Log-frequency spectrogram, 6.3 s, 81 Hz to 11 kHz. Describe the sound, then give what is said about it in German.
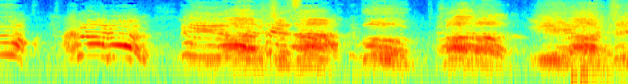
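A crowd at a Polish Independence Day march on 11 November chants the nationalist slogan God, Honour and Fatherland. Many voices shout in unison in a rhythmic series of bursts with short gaps between phrases. “So klang es in Polen im letzten Jahr am 11. November, der Slogan Gott, Ehre und Vaterland. Denn dieser Tag ist in Polen national sehr aufgeladen.”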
